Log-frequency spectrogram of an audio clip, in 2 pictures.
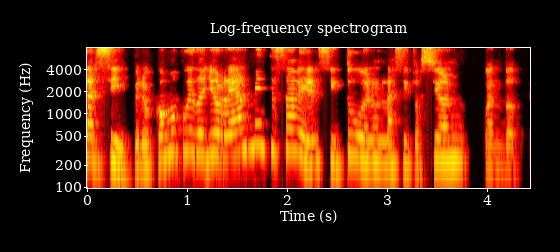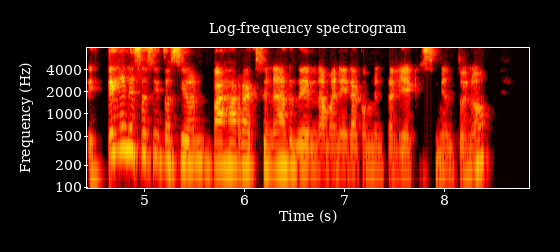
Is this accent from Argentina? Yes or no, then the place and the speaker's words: no; Chile; ay, es que así somos los chilenos, es que así, entonces, qué ganas que fuera, si es que los chilenos no nos rendimos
